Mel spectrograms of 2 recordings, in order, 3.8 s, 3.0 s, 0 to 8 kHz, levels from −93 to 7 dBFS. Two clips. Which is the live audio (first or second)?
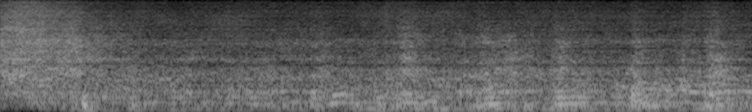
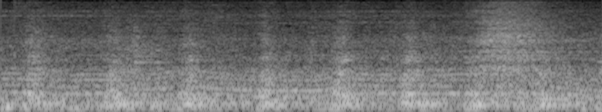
second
